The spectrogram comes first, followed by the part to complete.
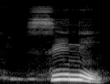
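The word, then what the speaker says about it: синий: সিনি, সিনির অর্থ হবে নীল, উচ্চারণ হবে সিনি।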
